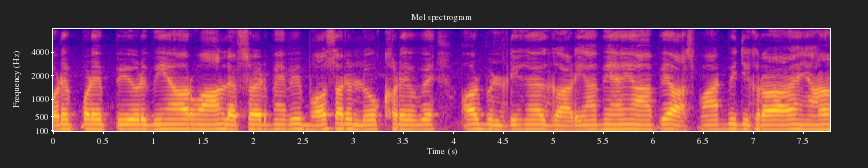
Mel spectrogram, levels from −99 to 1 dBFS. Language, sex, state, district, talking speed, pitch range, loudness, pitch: Hindi, male, Chandigarh, Chandigarh, 230 wpm, 135-140 Hz, -16 LUFS, 140 Hz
